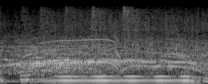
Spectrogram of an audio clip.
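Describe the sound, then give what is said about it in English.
An audience member shouts and whoops enthusiastically, fairly loud, over steady sustained organ-like chords that shift pitch in steps, with a faint crowd in the background. “If you're looking at somebody who's shouting right now and you don't understand their enthusiasm, the reason they're shouting is they've got some stuff in the ground.”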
